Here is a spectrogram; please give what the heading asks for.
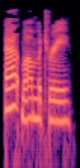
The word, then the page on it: atmometry: British English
